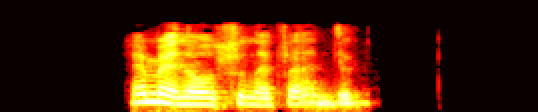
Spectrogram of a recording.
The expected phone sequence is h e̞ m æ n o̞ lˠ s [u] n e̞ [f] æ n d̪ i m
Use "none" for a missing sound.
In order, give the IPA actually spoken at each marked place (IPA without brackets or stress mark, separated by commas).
u, f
